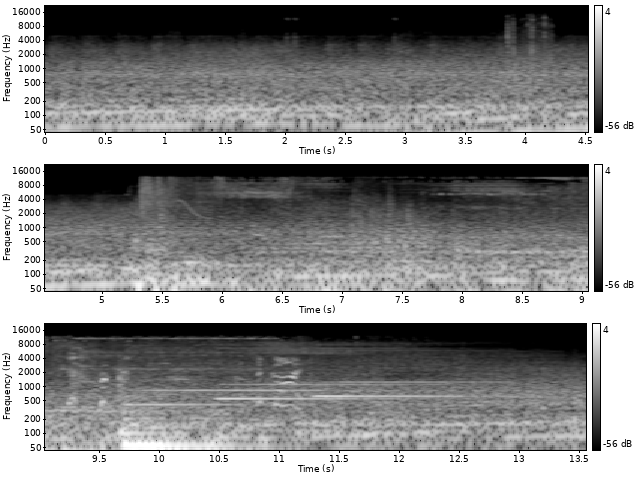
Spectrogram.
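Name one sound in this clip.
Traffic hums steadily nearby.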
